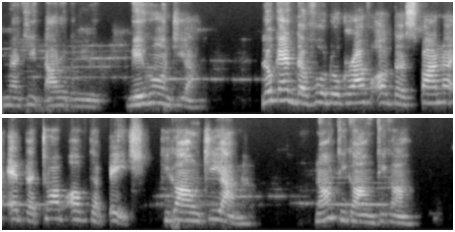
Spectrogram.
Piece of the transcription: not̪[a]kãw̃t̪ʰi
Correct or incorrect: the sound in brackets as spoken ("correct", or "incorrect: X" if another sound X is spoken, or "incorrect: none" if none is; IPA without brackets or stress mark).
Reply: incorrect: i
